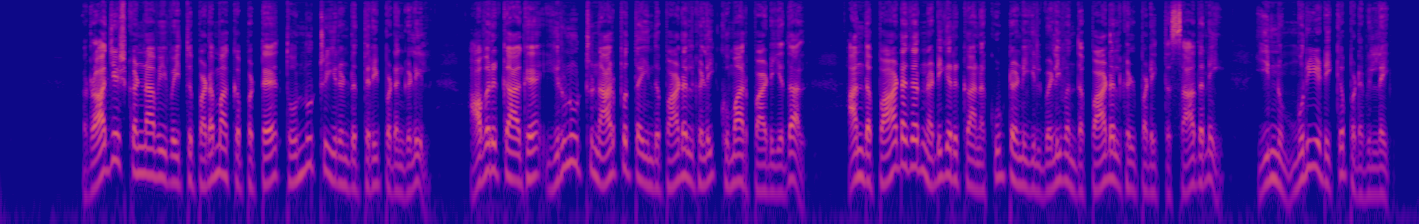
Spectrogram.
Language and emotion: Tamil, neutral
